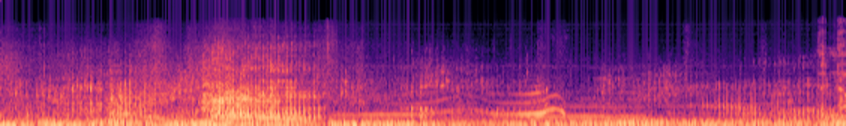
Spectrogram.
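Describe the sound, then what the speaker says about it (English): Lions and hyenas clash at a kill in a feeding frenzy, a dense, loud din of growls, roars and rising whooping calls layered over one another, with no speech. "Because Matsumi is weaker, she has to struggle to fight her way into the feeding frenzy"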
